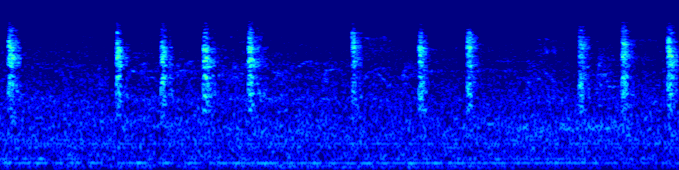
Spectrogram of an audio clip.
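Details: Great blue heron chicks at a nest-cam being fed by an adult: sharp, dry clicking notes repeated about three times a second, spaced unevenly, over a faint steady low hum.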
